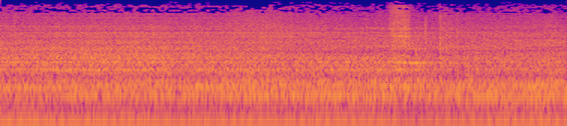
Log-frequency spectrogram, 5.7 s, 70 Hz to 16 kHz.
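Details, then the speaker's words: Tigercat LX830D track cutter on wet ground after rain: heavy diesel drone with a low even rumble and tracks running quietly, no squeak. The squeaking was caused by dry conditions. "as soon as we get this rain kind of Westar ground you don't hear the track squeaking anymore"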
